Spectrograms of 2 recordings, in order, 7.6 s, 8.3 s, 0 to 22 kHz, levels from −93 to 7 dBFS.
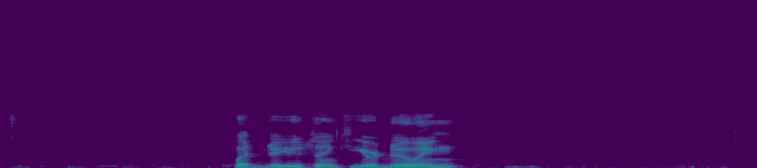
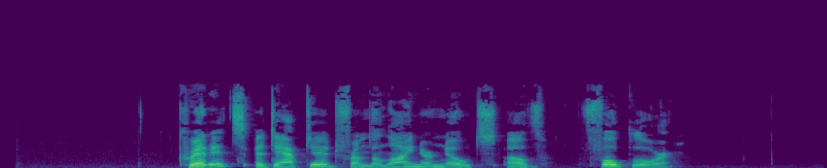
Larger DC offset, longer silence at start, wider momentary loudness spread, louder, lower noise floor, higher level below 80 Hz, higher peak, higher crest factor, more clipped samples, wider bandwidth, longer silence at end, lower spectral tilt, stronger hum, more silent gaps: neither; first, 2.35 s vs 1.85 s; second, 9 LU vs 15 LU; second, -47 LUFS vs -26 LUFS; first, under -90 dBFS vs -84 dBFS; about the same, -88 dBFS vs -84 dBFS; second, -32 dBFS vs -4 dBFS; about the same, 20 dB vs 24 dB; neither; second, 7.2 kHz vs 11 kHz; first, 3 s vs 1.6 s; first, -5 dB/octave vs -3.5 dB/octave; neither; neither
